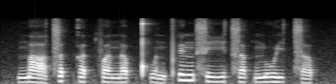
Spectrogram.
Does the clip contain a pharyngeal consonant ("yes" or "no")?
no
